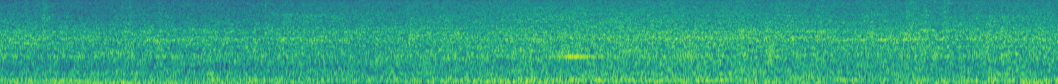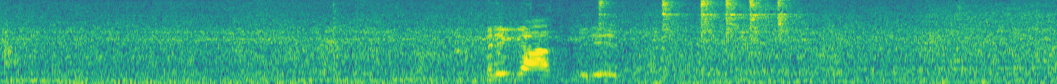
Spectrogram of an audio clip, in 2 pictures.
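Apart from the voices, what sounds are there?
inside a moving bus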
